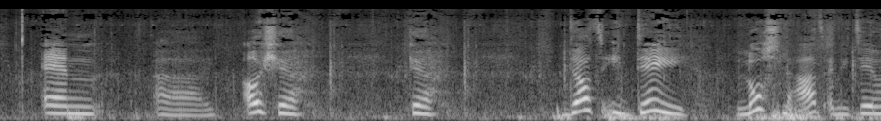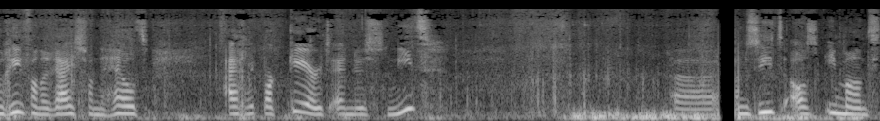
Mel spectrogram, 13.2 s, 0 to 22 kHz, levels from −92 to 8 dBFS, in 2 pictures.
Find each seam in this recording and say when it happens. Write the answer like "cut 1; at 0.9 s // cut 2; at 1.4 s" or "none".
cut 1; at 1.7 s // cut 2; at 3.1 s // cut 3; at 8.5 s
